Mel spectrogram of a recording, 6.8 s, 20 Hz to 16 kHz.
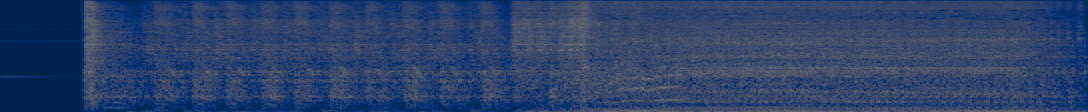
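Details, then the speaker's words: Audi A4 2.0L turbo on its first start after major repairs, with no coolant in it: the starter cranks about three seconds, the engine catches and runs briefly, then the ECU shuts it off because it detects low coolant. "Alright, you can hear that little crank starts fine. The ECU turned the engine off right away automatically because there's no coolant. It detects no coolant, so it's gonna telling me that it's low on coolant, so it shuts the whole engine off for the safety."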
